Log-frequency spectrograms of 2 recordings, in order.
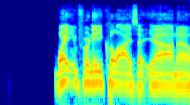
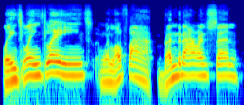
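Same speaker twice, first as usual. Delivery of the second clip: mock Manc accent; 7 semitones higher than usual. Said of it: "Can you hear it in the accent?".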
